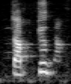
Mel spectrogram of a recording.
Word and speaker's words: CapCut: Saya sering jelaskan ke anak-anak, jangan dibaca capcut karena itu bahasa Inggris bacanya CapCut.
